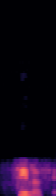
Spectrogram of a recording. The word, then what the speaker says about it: Simas: go on Amazon and, you know, type in, you know, Anne Simas, I'm going to say it wrong. – Simas, S-I-M-A-S, and you can pre-order the book.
